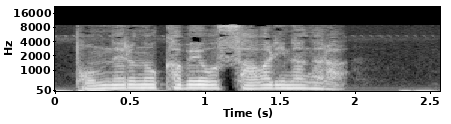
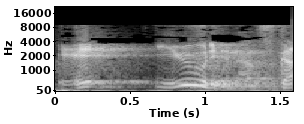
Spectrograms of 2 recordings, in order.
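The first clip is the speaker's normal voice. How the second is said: laughing guy; 5 semitones higher, 6 dB quieter than usual. Acted. Young man jokes.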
